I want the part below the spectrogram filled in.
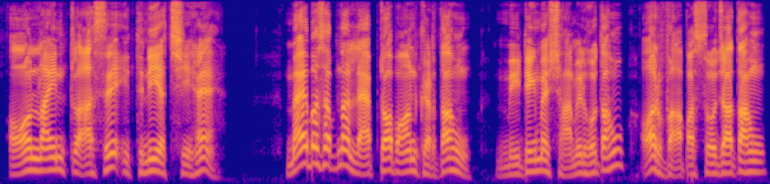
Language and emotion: Urdu, happy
